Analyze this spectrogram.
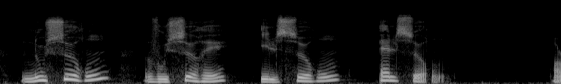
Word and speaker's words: seront: pronounced, then on, on, seront. Vous serez, a Z together at the end, et serez, all right? Ils seront, final T not pronounced, and then you've got this nasal, on, seront, elles seront.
